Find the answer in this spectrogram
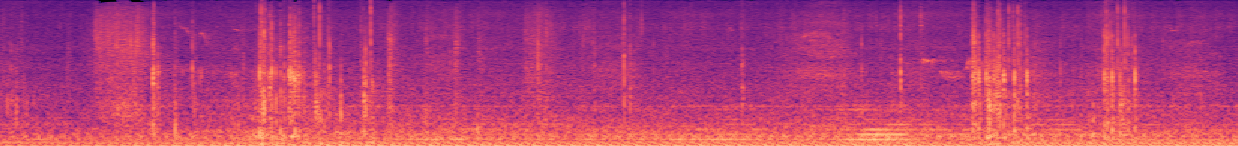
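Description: A steady low mechanical hum runs throughout, with a few scattered clicks and scuffs, the loudest near the end.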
